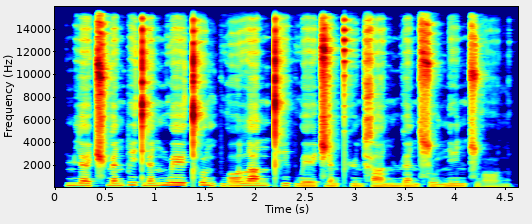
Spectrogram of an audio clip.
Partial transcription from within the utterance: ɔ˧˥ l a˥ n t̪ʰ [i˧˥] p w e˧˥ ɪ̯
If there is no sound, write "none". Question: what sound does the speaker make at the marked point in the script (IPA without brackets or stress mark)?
i˥˩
